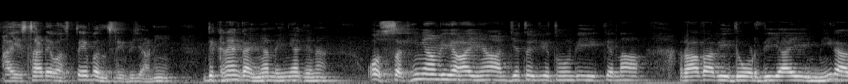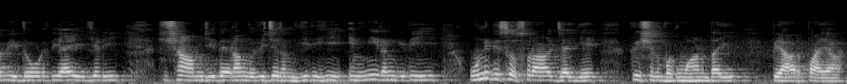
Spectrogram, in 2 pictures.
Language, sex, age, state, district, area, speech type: Dogri, female, 60+, Jammu and Kashmir, Jammu, urban, spontaneous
